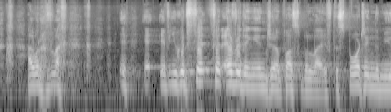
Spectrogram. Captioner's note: laughter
